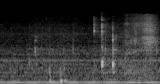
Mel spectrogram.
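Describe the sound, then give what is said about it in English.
Typing on a computer keyboard: a few soft, scattered key clicks over a steady low hum. “I can decipher it, just type it real quick. Okay, I'll type it to y'all.”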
